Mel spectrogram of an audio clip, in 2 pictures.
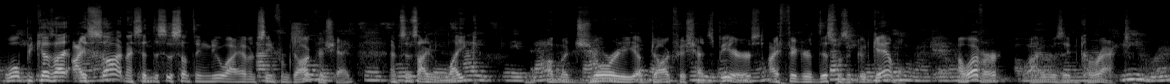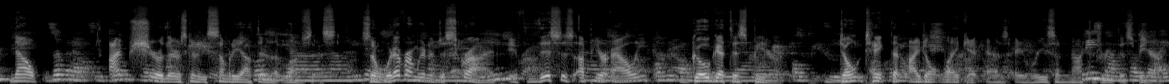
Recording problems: echo of what is said; noticeable; from 9 s on; 560 ms later, 15 dB below the speech
voice in the background; loud; throughout; 6 dB below the speech

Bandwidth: 18 kHz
